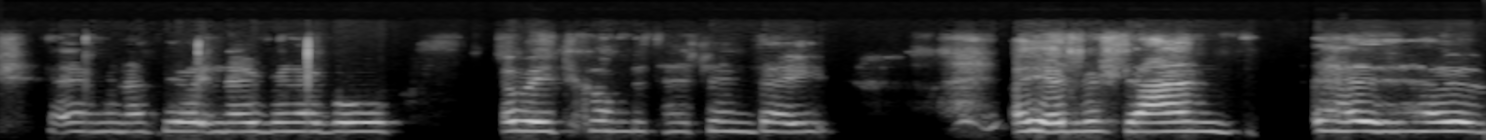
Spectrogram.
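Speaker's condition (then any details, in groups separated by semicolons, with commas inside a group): Cerebral palsy; affects balance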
